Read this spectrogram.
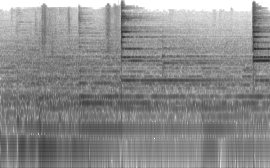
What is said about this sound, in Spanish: Desde ese momento, la campana llama a la oración.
